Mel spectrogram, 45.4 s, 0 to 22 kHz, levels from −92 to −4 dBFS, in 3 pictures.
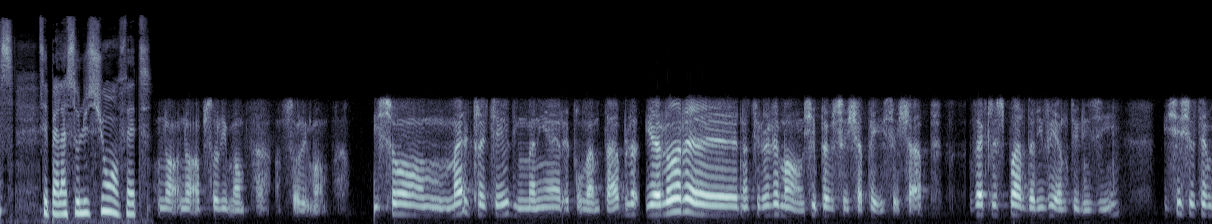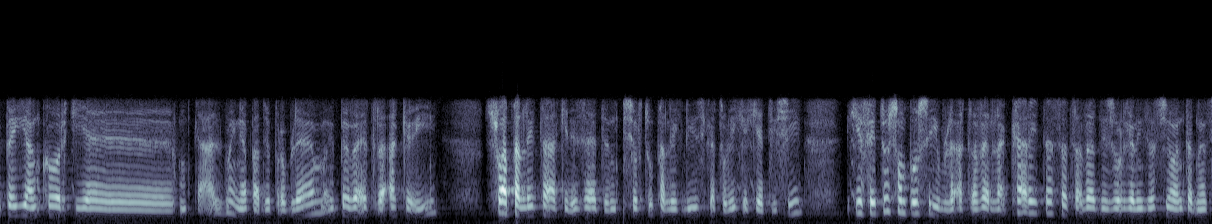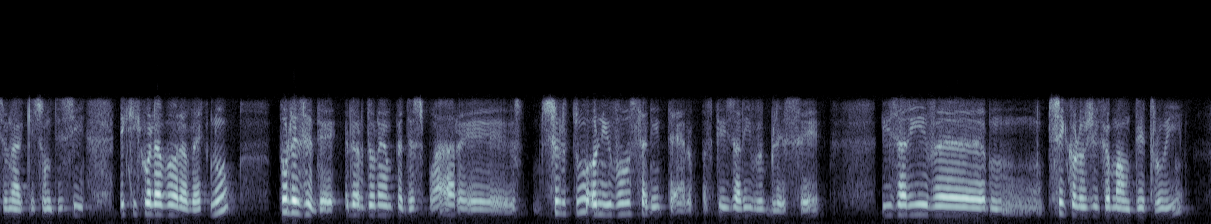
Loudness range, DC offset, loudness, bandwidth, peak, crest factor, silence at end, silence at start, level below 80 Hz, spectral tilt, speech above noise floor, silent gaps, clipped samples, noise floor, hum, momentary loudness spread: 9 LU; under 0.1%; -28 LUFS; 9 kHz; -4 dBFS; 24 dB; 0.35 s; 0 s; -74 dBFS; -4 dB/octave; 26 dB; none; under 0.1%; -54 dBFS; none; 16 LU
